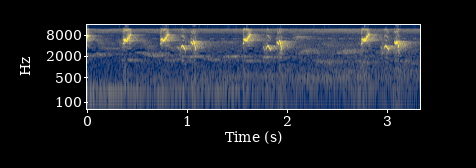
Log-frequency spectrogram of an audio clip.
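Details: Olive-backed Sunbird singing vigorously, recorded for use as a lure to draw a response from other birds: sharp, high chipping notes, each followed by a quick pair of descending chips, repeated roughly every second.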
